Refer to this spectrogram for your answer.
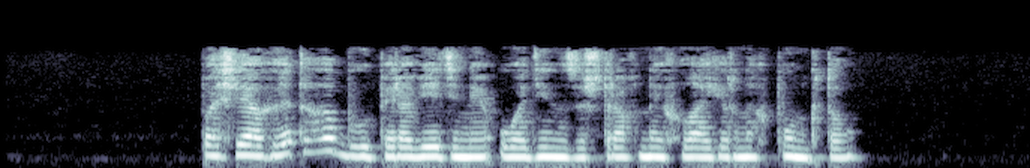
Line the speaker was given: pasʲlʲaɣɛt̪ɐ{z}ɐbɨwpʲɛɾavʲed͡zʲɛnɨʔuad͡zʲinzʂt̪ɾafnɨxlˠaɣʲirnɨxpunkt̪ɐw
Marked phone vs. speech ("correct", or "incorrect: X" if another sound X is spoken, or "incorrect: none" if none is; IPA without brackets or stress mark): incorrect: ɣ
